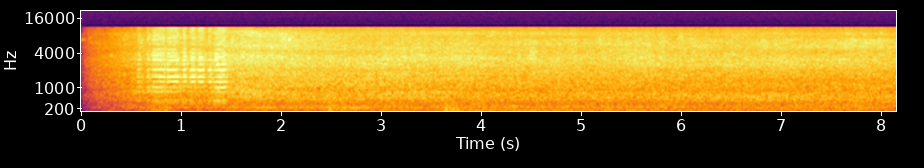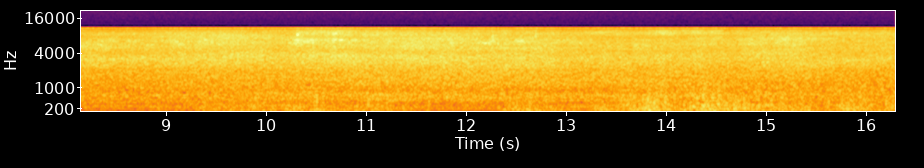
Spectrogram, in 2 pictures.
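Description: A vehicle horn toots briefly about a second in, over steady road traffic noise. A heavier vehicle passes with a low rumble near the end.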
